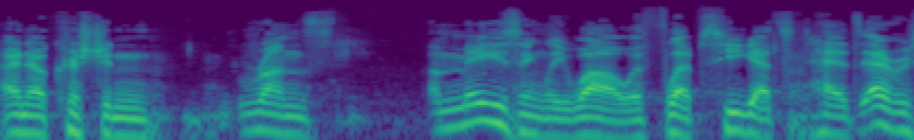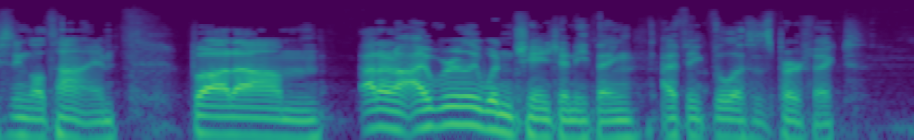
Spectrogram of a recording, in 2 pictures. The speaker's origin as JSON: {"language": "English", "town": "New York City", "region": "New York", "country": "United States", "moved": "as an adult", "lives_now": "Bloomington, United States", "said": "I'm from New York City, but I go to school at Indiana University in Bloomington"}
